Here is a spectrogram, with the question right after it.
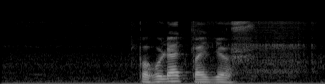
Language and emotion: Russian, neutral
